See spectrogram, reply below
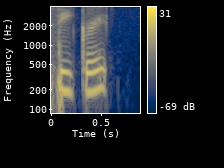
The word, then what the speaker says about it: Secret: Secret. – Secret? – Yes, ma'am. – How do you spell that? – S-E-C-R-E-T. – Oh, okay. It's like it sounds.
